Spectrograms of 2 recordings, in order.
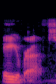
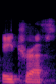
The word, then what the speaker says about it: Ahrefs: So the way we do that is with a system called Ahrefs or Ahrefs, depending on how you want to pronounce it.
